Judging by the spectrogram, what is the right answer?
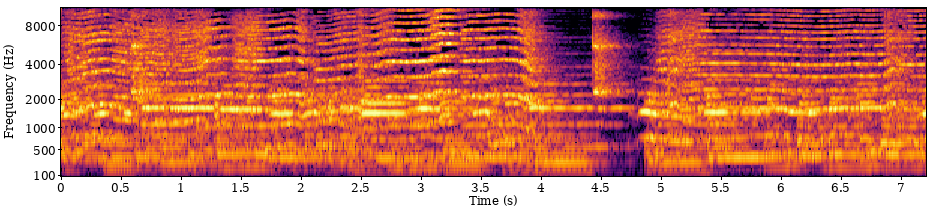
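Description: Vietnamese traditional ritual-music (nhạc lễ) ensemble playing a melody of held, sliding notes. It breaks off briefly about four and a half seconds in, then resumes.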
